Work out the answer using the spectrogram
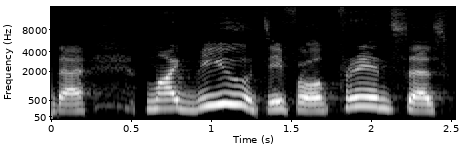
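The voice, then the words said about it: Poor put-on Russian accent. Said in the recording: “my horrible Russian accent”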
